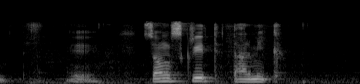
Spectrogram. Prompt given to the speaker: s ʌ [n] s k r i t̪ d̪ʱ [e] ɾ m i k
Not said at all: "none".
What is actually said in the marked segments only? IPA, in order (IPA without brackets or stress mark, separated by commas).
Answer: ŋ, a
